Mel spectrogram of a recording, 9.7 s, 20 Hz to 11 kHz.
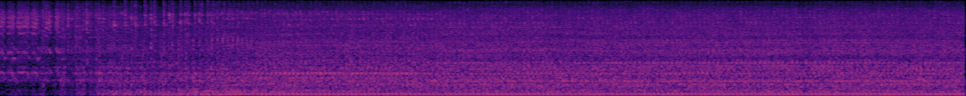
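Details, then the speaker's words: John Deere Z915E zero-turn mower after repairing a frayed, disconnected charging wire at the starter (battery 12.6 V, expecting over 13 V running): brief crank, catches and settles into steady even idle, no misses; repair judged successful. "Well, the old Deere is alive again. Yep, that seems like it was a success, so awesome."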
